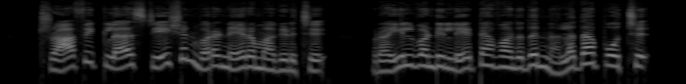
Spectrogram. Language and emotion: Tamil, happy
